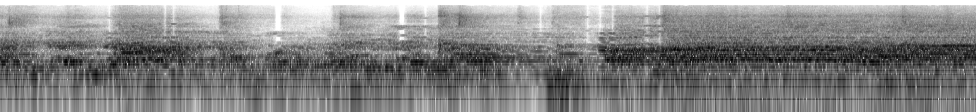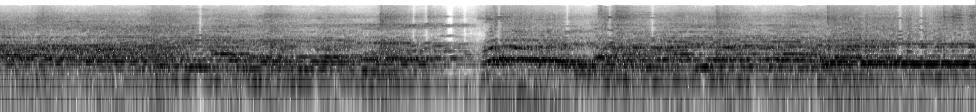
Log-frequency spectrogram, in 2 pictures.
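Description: Crowd of men singing a Hasidic tune together, loud and continuous, with short breaks about three and seven seconds in.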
